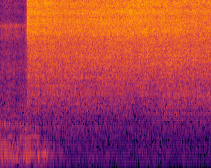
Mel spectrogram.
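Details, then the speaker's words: Air compressor with an air dryer, seen during a generator carburetor repair: a sudden loud, steady hiss of air as the dryer blows accumulated water out of its bottom. Normal air dryer purge. "So that sound of the air compressor is blowing all the water out of the bottom of it, right? Yeah. It's got an air dryer on it."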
